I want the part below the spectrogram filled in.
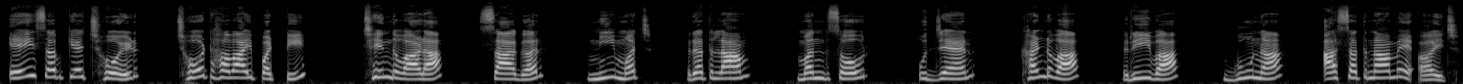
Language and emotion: Maithili, neutral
